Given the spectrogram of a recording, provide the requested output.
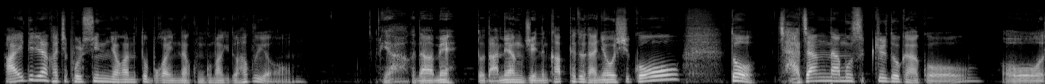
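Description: In studio quality with no echo, a fairly low-pitched man in his forties hosts a live stream as a pastor. He reads viewer comments and chats in a chatty, casual way, with warm greetings, frequent chuckles, and plenty of fillers.

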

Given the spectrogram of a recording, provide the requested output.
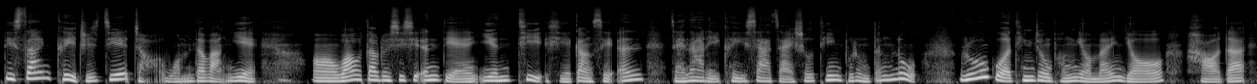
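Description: A woman radio host talks casually through a face mask. Her voice is low and mellow, recorded dry in a studio. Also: lively intonation, moderate pace, dry recording. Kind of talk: casual co-hosted programme talk.

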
